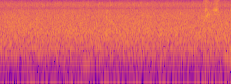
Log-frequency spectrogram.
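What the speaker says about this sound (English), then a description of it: "this is the Buckhannon River" The Buckhannon River in West Virginia rushes over rapids in a steady, loud, broadband roar of flowing water, close by and continuous throughout with no talking.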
